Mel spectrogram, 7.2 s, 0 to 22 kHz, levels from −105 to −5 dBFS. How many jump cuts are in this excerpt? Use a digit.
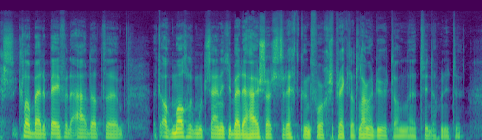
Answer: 0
